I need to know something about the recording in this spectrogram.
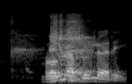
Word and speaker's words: vocabulary: Finance, এই যে নেনের উপর উচ্চারণ হবে, এটার উচ্চারণ গতকালকে অনেক কথা হয়েছে, সঠিক কে উচ্চারণ বলতে পারবে? vocabulary, আর কেউ? ভোকাবিউলারি। vocabulary, ভোকাবুলারি।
